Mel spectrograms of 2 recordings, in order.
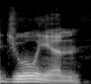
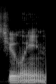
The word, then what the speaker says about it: Julien: a difficult one yeah most people say julian but it's not that's not right it's julene yeah yeah yeah kudos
